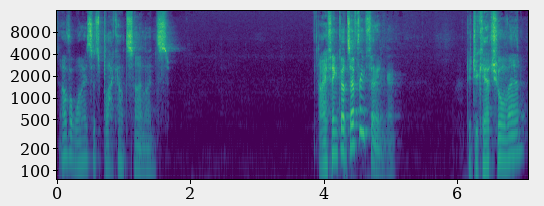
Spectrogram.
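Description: A man's voice: medium pitch, measured pace, pitched above the performer's own voice. A man playing a cold, controlling yandere captor. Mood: cold menace. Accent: put-on accent. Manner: calm, controlling, coldly threatening. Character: menacing yandere male receptionist captor. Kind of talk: ASMR roleplay audio drama.

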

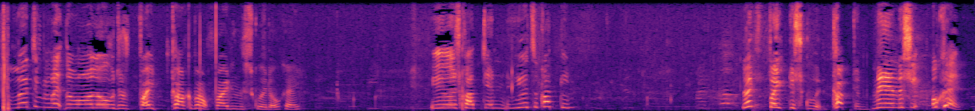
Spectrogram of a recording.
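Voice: extremely high pitch, animated, a little slow, long pauses, a bit bright, slight background noise. A child improvising a pirate puppet show, acting out the characters and chanting in a sing-song way.

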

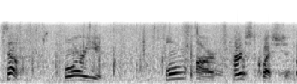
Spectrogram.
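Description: A young man playing a cheery, faintly menacing high school news anchor in a 1990s horror broadcast, with formal, polished delivery. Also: very animated, takes it slowly, full character voice. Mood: formal, upbeat. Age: young adult. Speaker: news host. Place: outdoors in a forest at night. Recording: dull lo-fi VHS-style audio, faint noise.

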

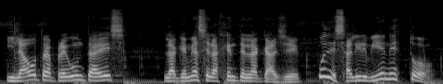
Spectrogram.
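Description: A man on a TV panel, asking direct questions. His voice sits a little higher than most men's, with soft music in the background. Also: lively intonation, normal speed.

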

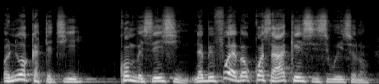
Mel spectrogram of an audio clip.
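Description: Husky Ghanaian male reaction host. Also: a little high, big pitch swings, normal speed, darkish tone. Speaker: online reaction show host. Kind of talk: casual reaction commentary. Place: indoor studio setup. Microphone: close desk microphone.

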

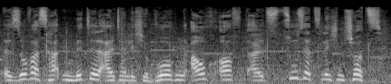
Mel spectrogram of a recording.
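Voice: mid-range voice, a little fast, over music, close to an everyday voice. A performer playing an eager boy who loves knights and proudly shows off what he knows, in a children's audio drama. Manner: enthusiastic, showing off what he knows.

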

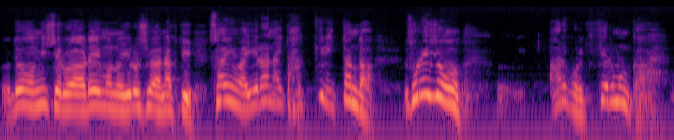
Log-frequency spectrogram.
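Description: Flustered defensive father, fairly high male voice, mellow, radio-drama acting, very animated. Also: fast, breathy edge, heavily acted. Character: excitable, defensive, hapless middle-aged father.

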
